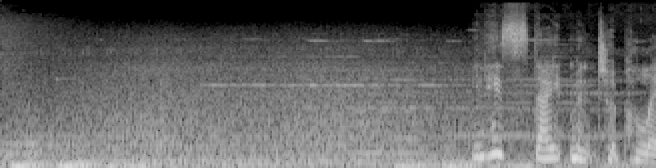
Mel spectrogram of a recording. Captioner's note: traffic whooshing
